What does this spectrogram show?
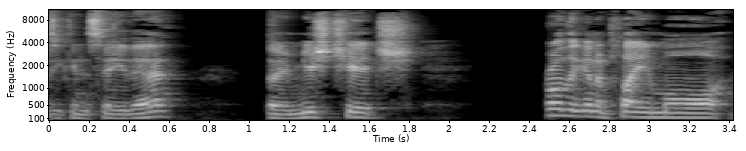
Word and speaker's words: Miščić: This guy is going to become a superstar, Miščić. That is how you pronounce his name. He is half Bosnian, as you can see there. So Miščić, probably going to play more than his counterpart, Locklear, who is the Locklear.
